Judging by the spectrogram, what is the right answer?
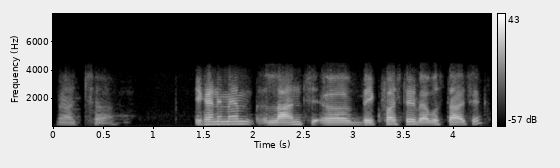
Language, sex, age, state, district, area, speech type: Bengali, male, 18-30, West Bengal, Paschim Medinipur, rural, conversation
